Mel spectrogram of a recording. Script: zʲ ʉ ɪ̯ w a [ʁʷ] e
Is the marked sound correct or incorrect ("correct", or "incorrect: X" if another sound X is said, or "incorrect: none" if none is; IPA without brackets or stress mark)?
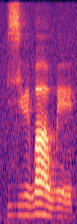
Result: incorrect: w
